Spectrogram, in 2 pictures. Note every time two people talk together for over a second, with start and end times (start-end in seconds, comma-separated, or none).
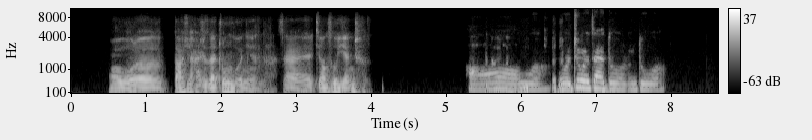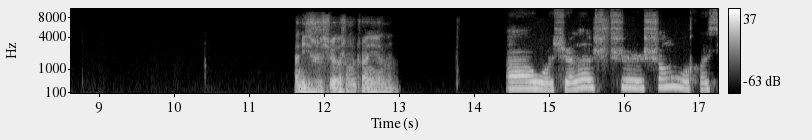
5.6-7.4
